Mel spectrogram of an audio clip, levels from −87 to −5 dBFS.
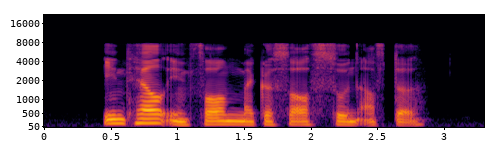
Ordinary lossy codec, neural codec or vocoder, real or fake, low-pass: none; none; real; none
